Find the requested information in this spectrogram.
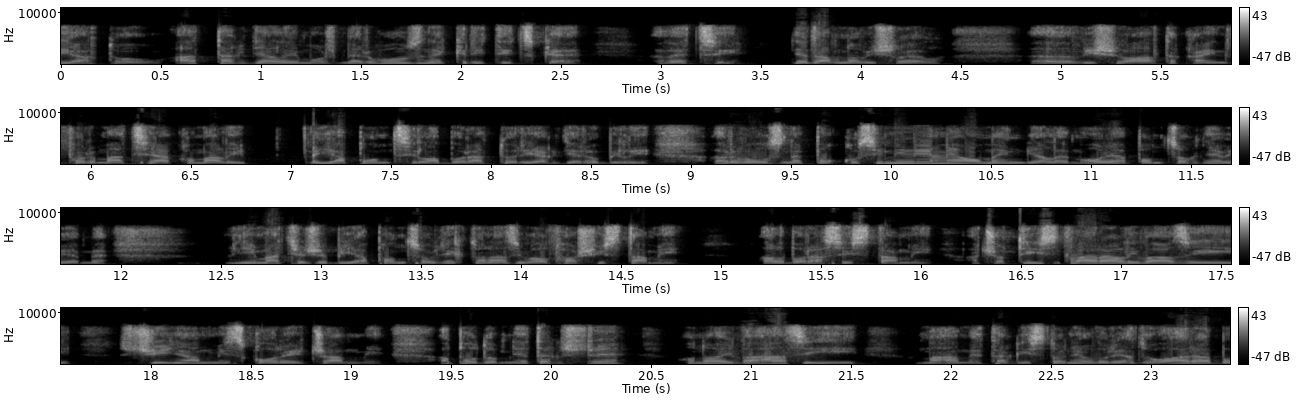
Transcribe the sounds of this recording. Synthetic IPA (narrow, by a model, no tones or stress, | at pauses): at̪ɔʊat̪aɡɟalɛjmʊɔʒmɛɾʊɔznɛkɾit̪it͡skɛː | ʋɛt͡si | ɲɛd̪aːʊnɔʋiʃlɛlʋiʃɛlat̪akaːinfɔɾmaːt͡siaːkɔmalijapɔnt͡silabɔɾat̪ɔːɾiaɡɟɛɾɔbiliɾʊɔznɛpɔkusimiʋɪɛmɛɔmɛŋɡɛlɛmɔjapɔnt͡sɔɣɲɛʋɪɛmɛ | ʋɲiːmacɛʒɛbijapɔnt͡sɔʊɲɛkt̪ɔnaziːʋalfaʃist̪ami | alɛbɔɾasist̪amiat͡ʃɔt̪ist̪ʋaːɾalivaːziː | st͡ʃiːɲanmiskɔɾɛjt͡ʃanmiapɔd̪ɔbɲɛt̪aɡʒɛ | ɔnɔajvaːziːmaːmɛt̪aɡist̪ɔɲɛɦɔʋɔɾɪad͡zɔaɾaːbɔ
